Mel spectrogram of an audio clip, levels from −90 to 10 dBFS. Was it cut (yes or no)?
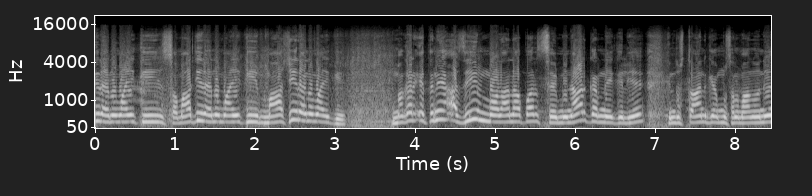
no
